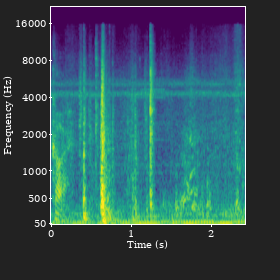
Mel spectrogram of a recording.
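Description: A car door being opened: a sharp latch click about two-thirds of a second in, then a smaller knock, over a low steady rumble.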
